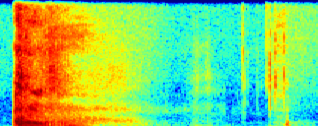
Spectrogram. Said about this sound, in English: So, excuse me, I keep coughing.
